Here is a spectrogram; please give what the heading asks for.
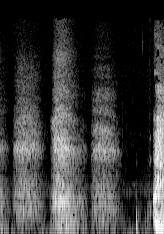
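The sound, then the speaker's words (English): Heavy breathing during a hard workout at a high heart rate, three long, loud, rasping breaths in a slow rhythm, then a brief click before a voice begins. “by the heavy breathing that it's a hard workout”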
